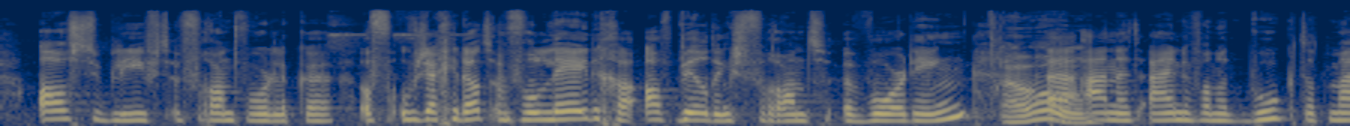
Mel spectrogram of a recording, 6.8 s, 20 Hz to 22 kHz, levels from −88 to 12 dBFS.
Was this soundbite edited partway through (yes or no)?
no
